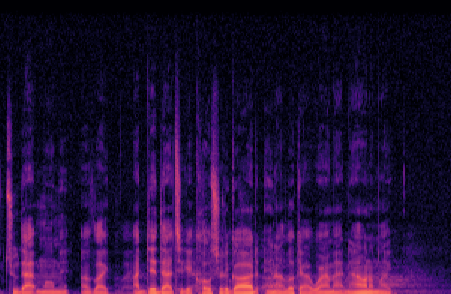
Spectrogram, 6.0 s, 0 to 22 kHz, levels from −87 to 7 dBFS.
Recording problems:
echo of what is said; faint; from 1.5 s on; 350 ms later, 20 dB below the speech

